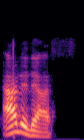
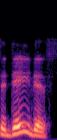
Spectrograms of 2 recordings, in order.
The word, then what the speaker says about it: Adidas: They knew Australia was pronouncing it wrong, and they're like, "Adidas, Adidas."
